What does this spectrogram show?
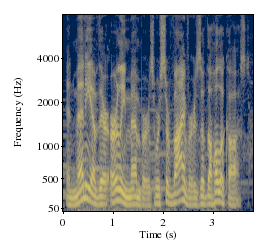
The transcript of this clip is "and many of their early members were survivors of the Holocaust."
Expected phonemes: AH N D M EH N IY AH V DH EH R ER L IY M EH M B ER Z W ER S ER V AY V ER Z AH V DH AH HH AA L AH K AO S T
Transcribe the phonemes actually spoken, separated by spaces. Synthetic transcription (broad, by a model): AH N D M EH N IY AH V DH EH R ER L IY M EH M B ER Z W ER S ER V AY V ER Z AH V DH AH HH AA L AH K AO S T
